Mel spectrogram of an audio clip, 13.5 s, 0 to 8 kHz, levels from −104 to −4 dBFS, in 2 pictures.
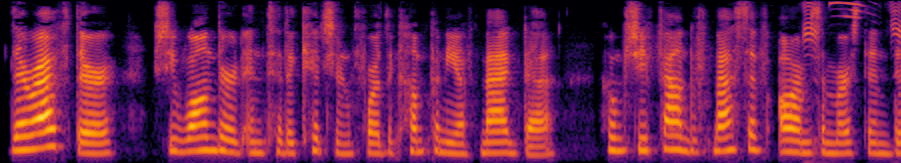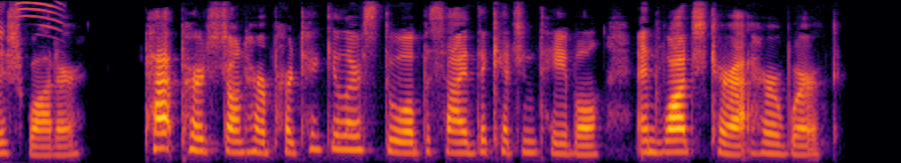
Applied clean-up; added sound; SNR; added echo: neural mask model Resemble Enhance denoiser.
